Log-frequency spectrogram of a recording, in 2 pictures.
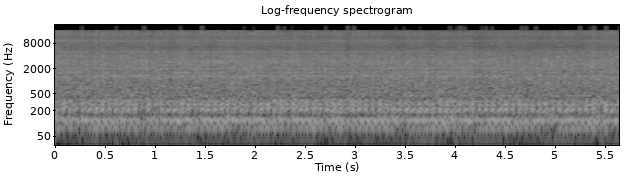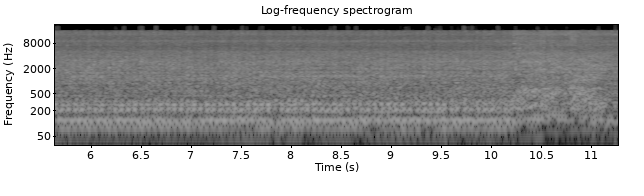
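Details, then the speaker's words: KTM 450 dirt bike after carb fix, clutch cover gasket and oil refill: steady even single-cylinder idle, healthy, with a small click at shutdown attributed to the starter one-way bearing, to be replaced. "see if she fires right back up sounds good there's a little click in there at the end i think that's the one-way bearing going"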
